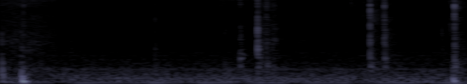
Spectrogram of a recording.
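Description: A soft thump, then a few light, scattered plastic clicks and taps as a small black plastic stick is fumbled against the side of a laptop while being pushed toward a port.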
